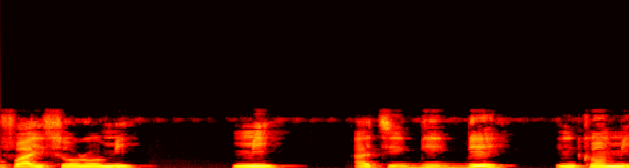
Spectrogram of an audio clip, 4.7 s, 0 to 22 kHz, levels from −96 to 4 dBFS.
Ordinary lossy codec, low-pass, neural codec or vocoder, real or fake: none; none; none; real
